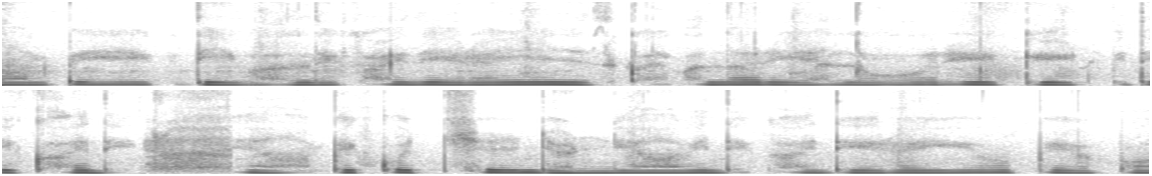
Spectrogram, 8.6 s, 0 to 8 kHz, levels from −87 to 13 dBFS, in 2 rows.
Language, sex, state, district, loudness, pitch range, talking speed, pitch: Hindi, female, Uttar Pradesh, Deoria, -34 LUFS, 190-205 Hz, 235 wpm, 200 Hz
